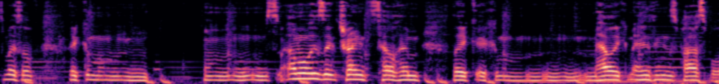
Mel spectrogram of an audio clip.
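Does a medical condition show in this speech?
Yes: stammer and stutter; near-fatal illness at 20, 3-day coma, 9 days ventilator, feeding tube, 4 hospitals in 6 weeks; ongoing speech issues, some improvement noted; speech impediment, described as barely able to speak; here blocks.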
